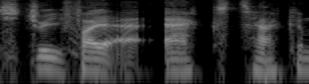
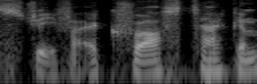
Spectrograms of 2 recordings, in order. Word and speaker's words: Street Fighter X Tekken: in that and I do realize it's not pronounced Street Fighter X teken by the way it's Street Fighter cross Tekken but I like to call it Street Fighter X Tekken because it's more funny how does RoR feel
